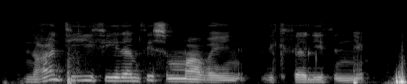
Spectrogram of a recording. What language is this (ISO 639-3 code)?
kab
